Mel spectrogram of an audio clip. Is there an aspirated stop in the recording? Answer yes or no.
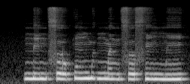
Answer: no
